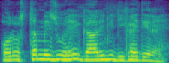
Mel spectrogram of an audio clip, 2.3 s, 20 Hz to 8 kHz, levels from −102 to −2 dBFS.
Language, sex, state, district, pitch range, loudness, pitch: Hindi, male, Arunachal Pradesh, Longding, 175-200 Hz, -14 LUFS, 185 Hz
